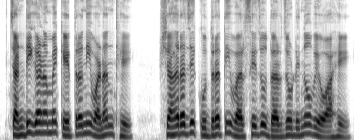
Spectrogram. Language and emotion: Sindhi, neutral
